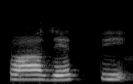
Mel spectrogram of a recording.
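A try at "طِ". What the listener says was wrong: توا کا مخرج تا سے الگ رہنا. تا اور توا میں فرق رہنا. توا زبر توا. توا زیر توی. توا پیش تو.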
